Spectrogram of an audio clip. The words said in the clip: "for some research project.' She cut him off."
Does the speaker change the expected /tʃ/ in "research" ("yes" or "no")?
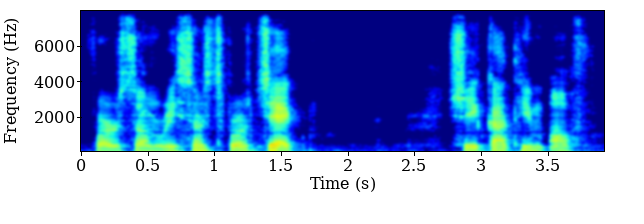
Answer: no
